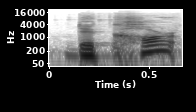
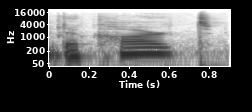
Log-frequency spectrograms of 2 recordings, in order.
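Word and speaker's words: Descartes: want to say that Dart also died of pneumonia decart decart for those people that want to correct me in the email me you're saying it wrong well whatever who cares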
